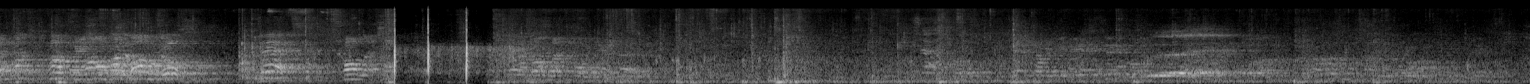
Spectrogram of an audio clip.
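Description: Indistinct voices of players calling out on a wheelchair basketball court, with three sharp knocks in quick succession about four seconds in.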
